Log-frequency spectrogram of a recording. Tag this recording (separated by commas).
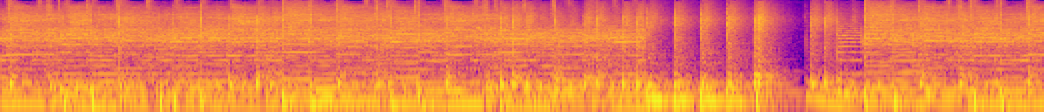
Music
